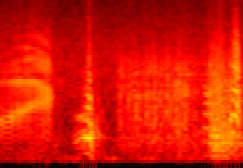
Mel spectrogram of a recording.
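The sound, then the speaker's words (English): A loud, rasping snore from an Irishman: a croaking, buzzy inhale, a sharp snort in the middle, then a breathy, rattling exhale, with no talking. “It's that Irishman in up the forest snoring.”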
